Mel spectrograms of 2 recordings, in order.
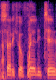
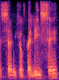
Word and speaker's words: Sergio Félice: Está muy bien pronunciado, Sergio Felice, Sergio Felice, Ajá.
